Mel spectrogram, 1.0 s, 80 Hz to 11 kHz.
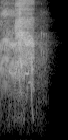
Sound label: Bird DOT; smite 2; Aphrodite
